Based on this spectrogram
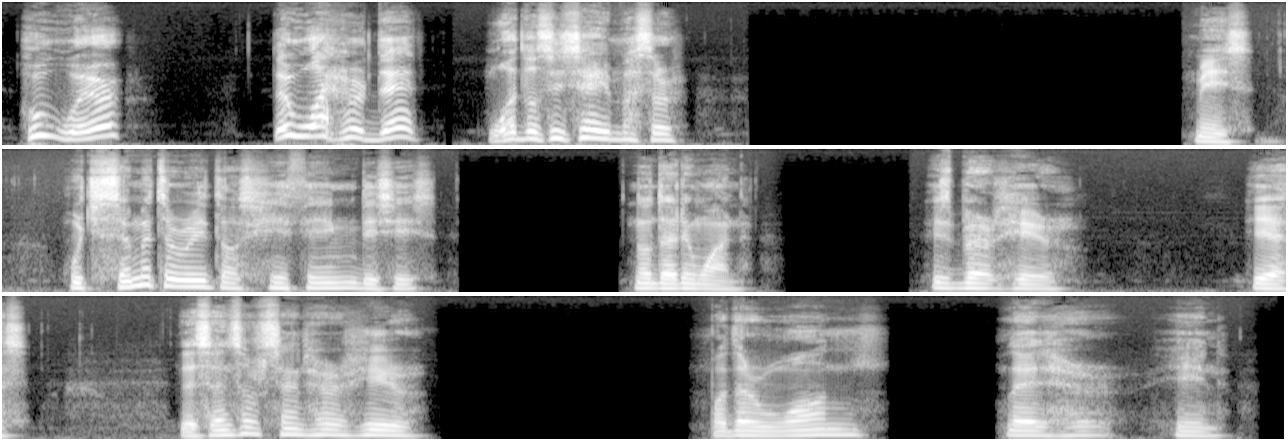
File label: voice range 25 45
